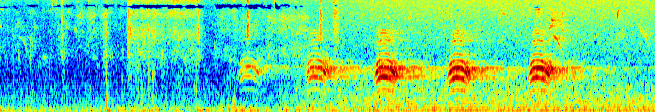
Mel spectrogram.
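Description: A bird calling about five times in short, arched calls a little under a second apart, starting about halfway through.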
